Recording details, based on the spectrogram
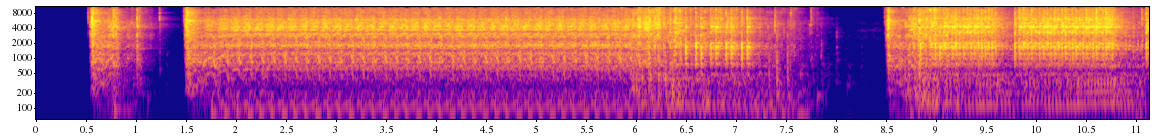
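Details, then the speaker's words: Rebuilt Yanmar 3GM30F marine diesel on a test stand, first start in years: cranks and fires into an even diesel clatter, stops, then restarts; runs clean but idle sits low and slightly uneven, needing adjustment. "Woo! Yeah, we got to adjust the idle on that. That sounded good, puppy dog. Yay. Love it when they don't run away on you."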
